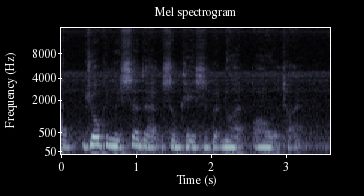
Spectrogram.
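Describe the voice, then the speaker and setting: Someone speaks at a moderate pace with fairly even intonation, with audible room echo around the voice. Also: man. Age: 60s. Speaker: emergency news commentator, retired police officer. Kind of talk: live stream commentary. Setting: home office live stream. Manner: casual.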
